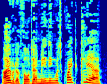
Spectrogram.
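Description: A man's voice: sits high, normal speed, no echo, voice pushed up. A man voicing a stern older woman teacher who speaks harshly and coldly. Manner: crisp and harsh.

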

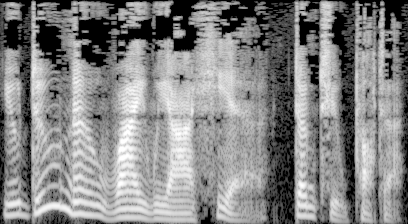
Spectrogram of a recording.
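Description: A man voicing a cold, sneering male teacher who speaks in a low, dangerous, clipped voice. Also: huge pitch swings, slow pace, breathy edge, dry recording, exaggerated voice. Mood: menacing.

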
